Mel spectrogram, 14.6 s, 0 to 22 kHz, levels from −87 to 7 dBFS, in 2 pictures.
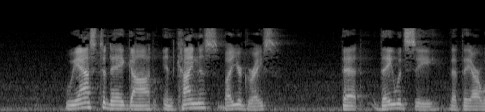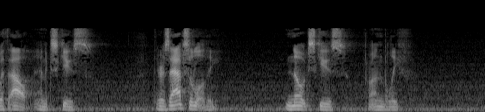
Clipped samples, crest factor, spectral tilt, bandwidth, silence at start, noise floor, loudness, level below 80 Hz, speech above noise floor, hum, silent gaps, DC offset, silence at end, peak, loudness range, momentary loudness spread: under 0.1%; 24 dB; -4 dB/octave; 8 kHz; 0 s; -51 dBFS; -28 LUFS; -60 dBFS; 23 dB; none; none; under 0.1%; 0 s; -6 dBFS; 7 LU; 14 LU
